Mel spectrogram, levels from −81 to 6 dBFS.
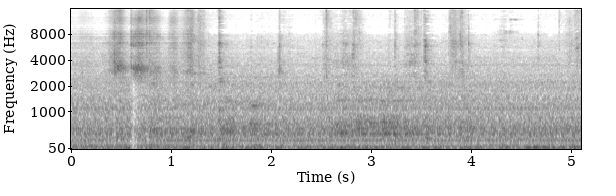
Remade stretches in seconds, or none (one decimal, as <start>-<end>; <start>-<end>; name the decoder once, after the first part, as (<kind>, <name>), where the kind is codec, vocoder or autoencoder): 0.0-1.2 (autoencoder, DAC-VAE)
